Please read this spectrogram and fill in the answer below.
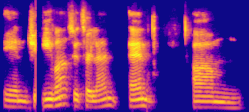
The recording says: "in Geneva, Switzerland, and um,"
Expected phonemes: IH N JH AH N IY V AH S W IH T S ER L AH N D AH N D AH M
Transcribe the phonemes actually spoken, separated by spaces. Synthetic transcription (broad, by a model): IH N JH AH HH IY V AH S W IH T S ER L AH N D AH N D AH M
